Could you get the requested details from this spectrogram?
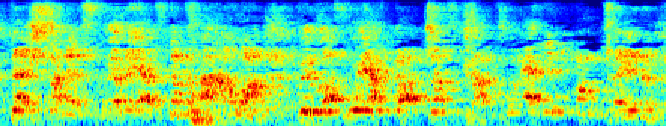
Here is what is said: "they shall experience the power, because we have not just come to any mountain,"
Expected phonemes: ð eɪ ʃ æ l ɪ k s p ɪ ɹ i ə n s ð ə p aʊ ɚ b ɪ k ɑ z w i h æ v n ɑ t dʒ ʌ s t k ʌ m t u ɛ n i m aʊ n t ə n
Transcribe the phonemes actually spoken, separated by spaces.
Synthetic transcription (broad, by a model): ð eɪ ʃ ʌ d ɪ s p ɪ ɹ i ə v ð ə p aʊ ɚ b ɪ k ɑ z w i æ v n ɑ t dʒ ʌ s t k ʌ m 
